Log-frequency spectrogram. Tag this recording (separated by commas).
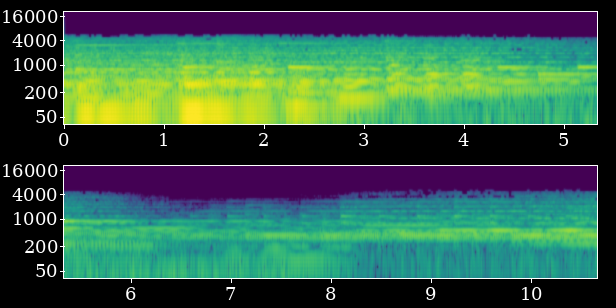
Music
